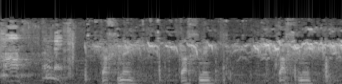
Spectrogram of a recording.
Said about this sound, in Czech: Kachny.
